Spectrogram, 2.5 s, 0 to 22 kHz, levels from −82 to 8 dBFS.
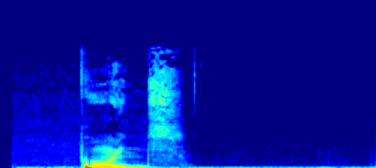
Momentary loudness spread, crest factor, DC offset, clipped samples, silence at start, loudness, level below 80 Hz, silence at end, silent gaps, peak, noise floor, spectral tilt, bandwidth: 18 LU; 24 dB; under 0.1%; under 0.1%; 0.4 s; -22 LUFS; -24 dBFS; 0.3 s; none; 0 dBFS; -45 dBFS; -7 dB/octave; 15 kHz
